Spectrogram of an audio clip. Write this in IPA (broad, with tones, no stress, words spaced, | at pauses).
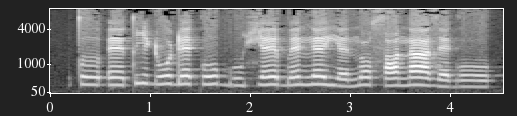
t̪ɤ˨˩ ʔɛ˨˩t̪i˥˧ ɖo˧˥˧ɖɛ˥˧ko˧˥˧ bu˨˩çɛ˧˥˧ bɛ˧˥˧ŋɛ˥˧ jɛ˨˩n̪u˥˧sˤɤ˧˥˧ na˥˧ zɛ˨˩ɡo˨˩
